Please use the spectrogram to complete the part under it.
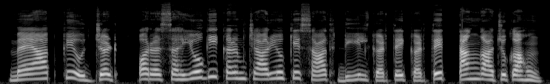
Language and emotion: Hindi, angry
